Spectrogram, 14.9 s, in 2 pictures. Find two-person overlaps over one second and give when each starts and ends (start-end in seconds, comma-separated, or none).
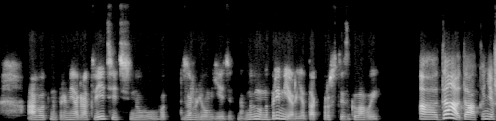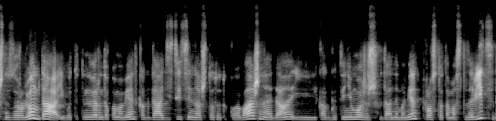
none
